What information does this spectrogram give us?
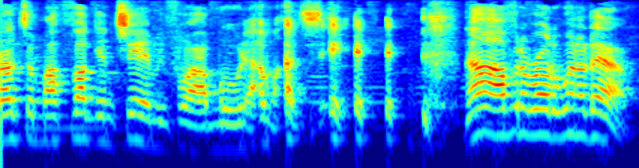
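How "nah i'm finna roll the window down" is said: fast, higher and louder brag; bragging about staying in his flooded car, fast and loud; excited boast. Pretend. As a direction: fire it off fast, laughing defiance.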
